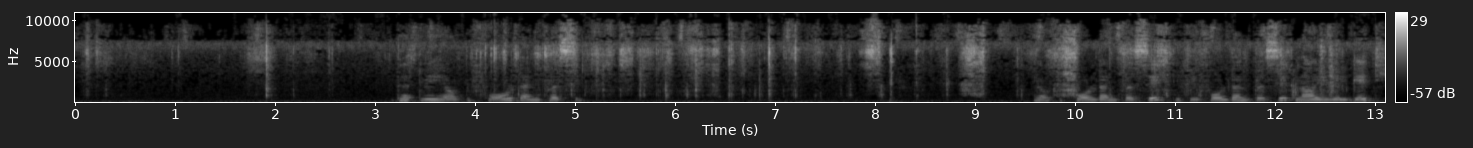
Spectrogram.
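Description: Paper crinkles and rustles as it is folded by hand.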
